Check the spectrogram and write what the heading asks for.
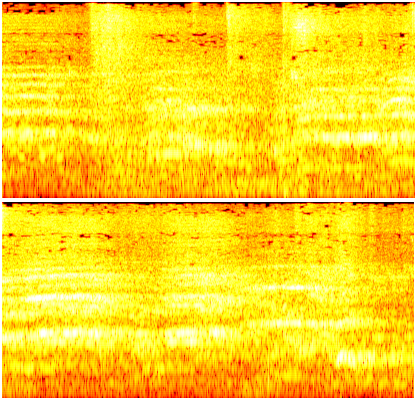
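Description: Basketball crowd shouting and cheering, many voices overlapping at once.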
